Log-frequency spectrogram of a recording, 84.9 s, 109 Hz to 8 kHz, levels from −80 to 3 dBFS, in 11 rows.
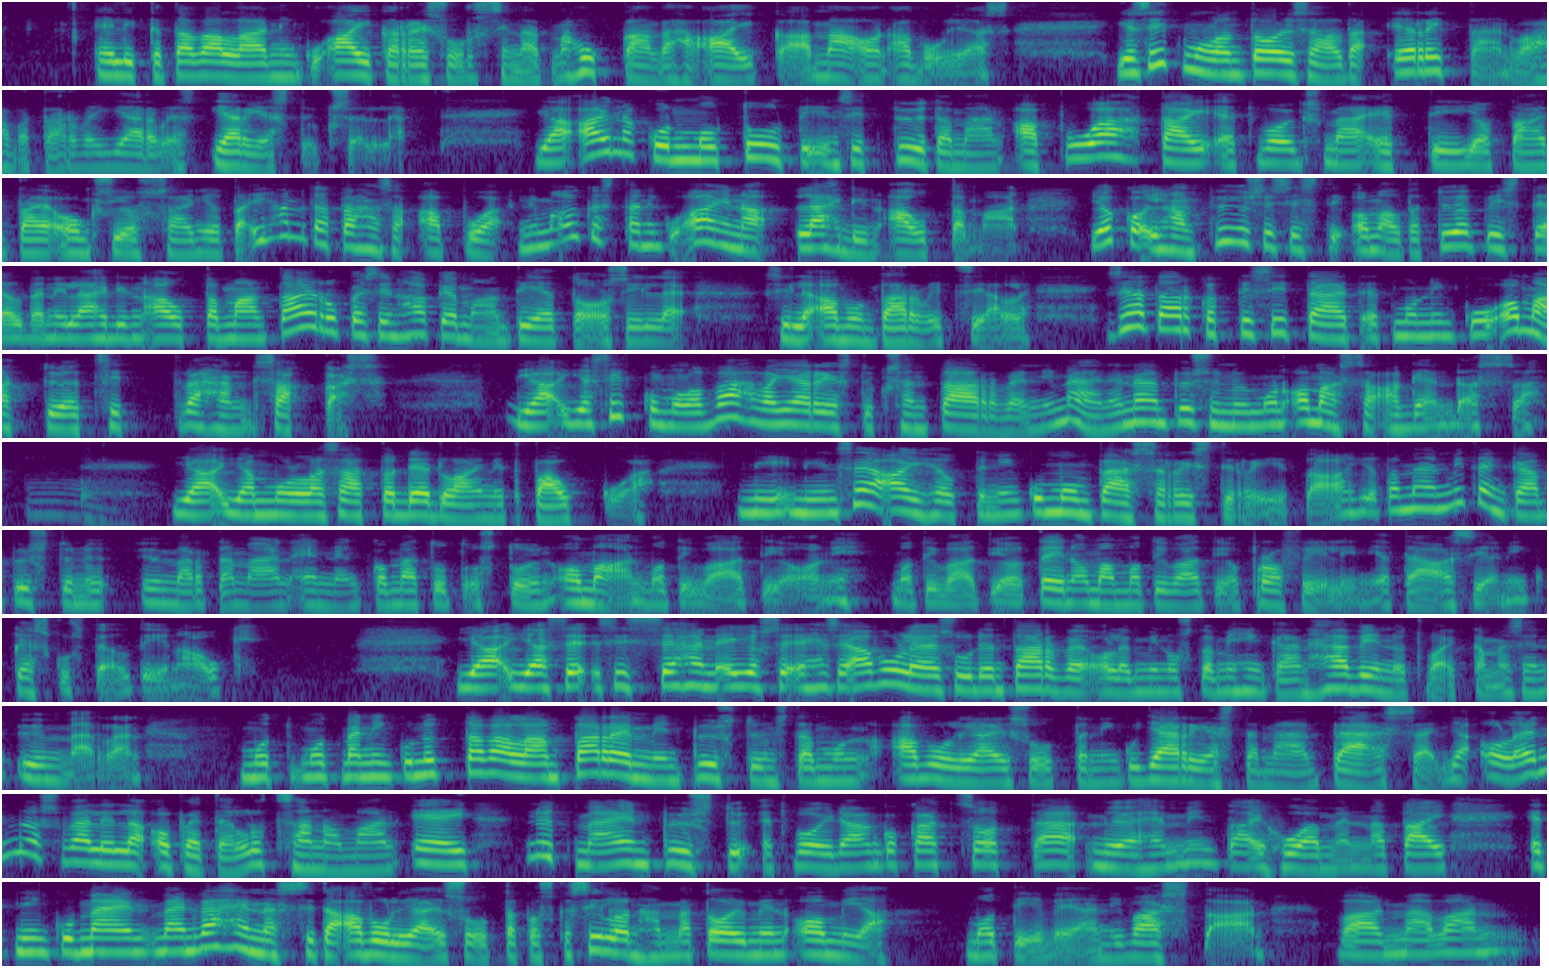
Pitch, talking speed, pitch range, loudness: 205 Hz, 140 wpm, 180-235 Hz, -21 LUFS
